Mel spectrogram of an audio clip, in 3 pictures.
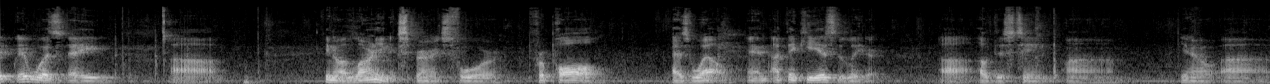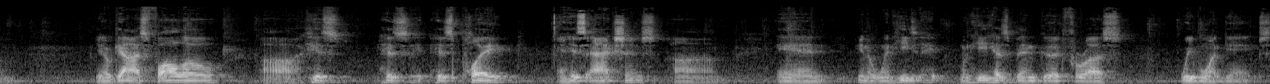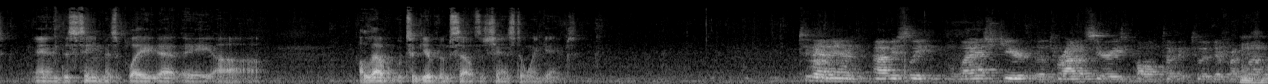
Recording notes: Season wrap-up press conference. Spoke with reporters about his first season has head coach here.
